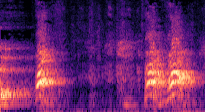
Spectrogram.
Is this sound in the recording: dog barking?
yes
